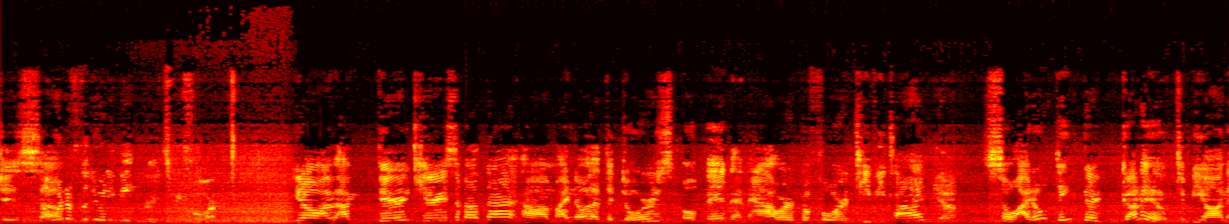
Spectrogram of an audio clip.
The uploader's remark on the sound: The show as recorded in two parts, on the road down and back from the show.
